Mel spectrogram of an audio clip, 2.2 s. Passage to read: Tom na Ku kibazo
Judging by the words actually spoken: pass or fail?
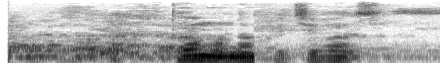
pass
